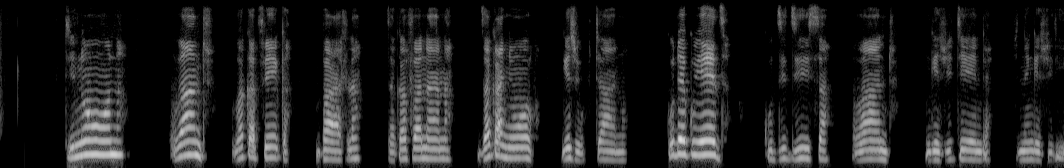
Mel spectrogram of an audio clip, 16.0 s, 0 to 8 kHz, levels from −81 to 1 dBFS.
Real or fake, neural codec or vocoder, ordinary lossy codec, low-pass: real; none; Opus, 24 kbps; 7.2 kHz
